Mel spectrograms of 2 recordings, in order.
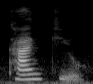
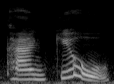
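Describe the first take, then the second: First: The stress falls on the word thank. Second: The stress falls on the word you. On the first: "I'm putting emphasis on thank" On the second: "I am putting emphasis on you"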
